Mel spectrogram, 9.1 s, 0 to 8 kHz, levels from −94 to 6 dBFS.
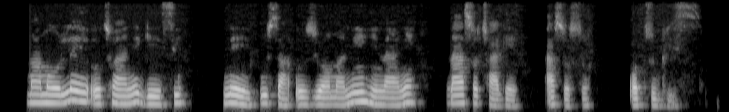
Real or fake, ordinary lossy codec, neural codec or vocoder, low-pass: real; none; none; 7.2 kHz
